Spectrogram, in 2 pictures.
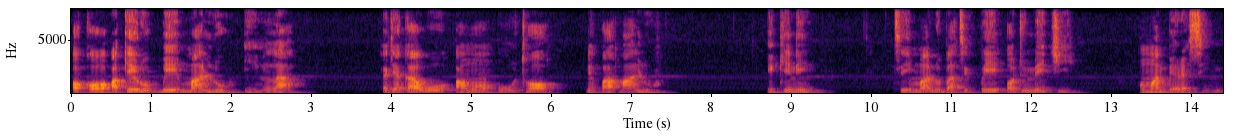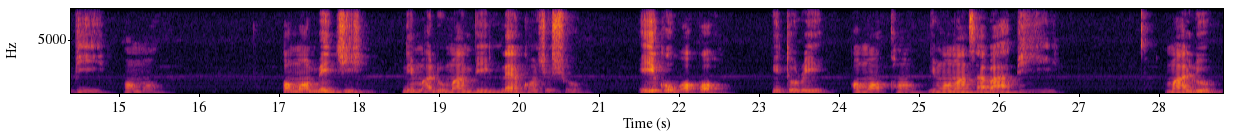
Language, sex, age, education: Yoruba, male, 30-45, tertiary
